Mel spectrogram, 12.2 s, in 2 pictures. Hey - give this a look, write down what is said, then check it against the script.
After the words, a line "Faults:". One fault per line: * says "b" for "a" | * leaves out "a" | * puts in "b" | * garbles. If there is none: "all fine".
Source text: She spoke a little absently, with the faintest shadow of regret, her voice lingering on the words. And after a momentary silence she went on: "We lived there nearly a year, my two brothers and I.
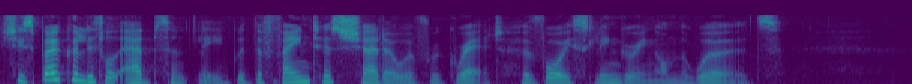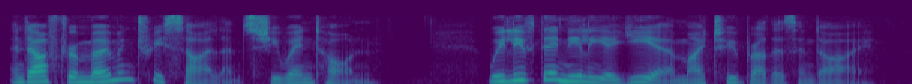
She spoke a little absently, with the faintest shadow of regret, her voice lingering on the words. And after a momentary silence she went on: "We lived there nearly a year, my two brothers and I.
Faults:
all fine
